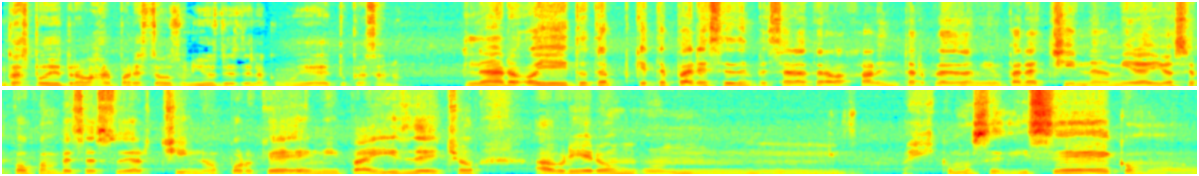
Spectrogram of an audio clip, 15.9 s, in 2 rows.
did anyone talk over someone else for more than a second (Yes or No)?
No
